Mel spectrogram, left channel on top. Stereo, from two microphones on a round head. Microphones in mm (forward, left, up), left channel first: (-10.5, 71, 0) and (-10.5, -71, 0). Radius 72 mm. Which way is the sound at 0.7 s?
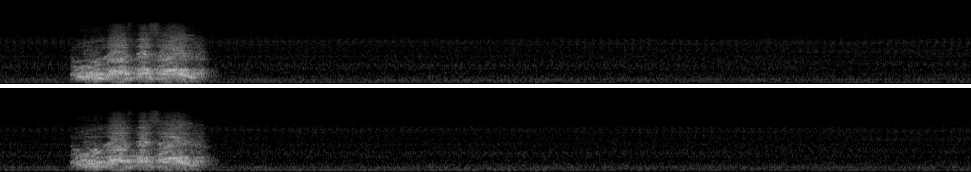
15° right (ahead or behind).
